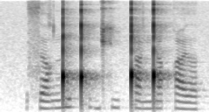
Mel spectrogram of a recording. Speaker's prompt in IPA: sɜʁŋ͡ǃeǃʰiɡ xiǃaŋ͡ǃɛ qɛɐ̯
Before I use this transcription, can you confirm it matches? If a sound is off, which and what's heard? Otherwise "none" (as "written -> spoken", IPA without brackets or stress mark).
none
